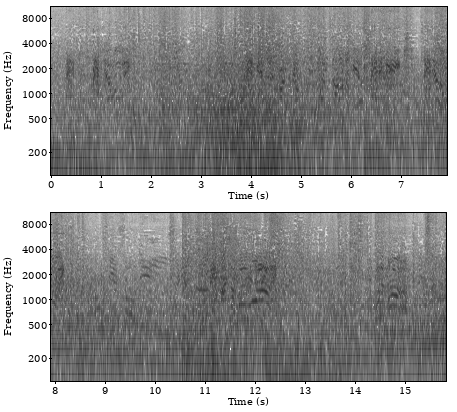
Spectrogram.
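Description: Heavy tank engines rumble and clank steadily.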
